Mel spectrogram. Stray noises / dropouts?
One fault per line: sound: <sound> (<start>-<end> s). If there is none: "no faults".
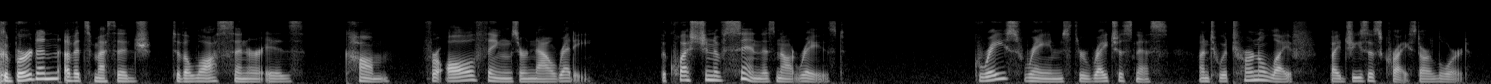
no faults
